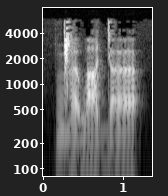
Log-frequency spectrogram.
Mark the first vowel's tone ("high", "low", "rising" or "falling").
low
